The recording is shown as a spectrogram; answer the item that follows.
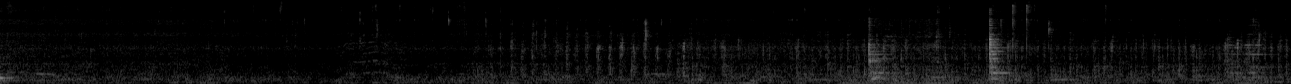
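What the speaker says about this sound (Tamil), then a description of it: "இந்த மாதிரி எண்ணெய் மேலே ஊற்றினோம்னா பணியாரம் நல்லா மேலேயும் உப்பி வரும்" Chettinad vellai paniyaram batter fries in oil in a pan, giving a faint, steady bubbling hiss across the whole stretch, with a few sharper crackles and clinks toward the end.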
